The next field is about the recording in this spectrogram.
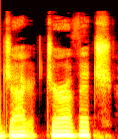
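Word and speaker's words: Jurkovec: But Phil Juravich there, I believe that's how you pronounce the quarterback's name for Boston College, was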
